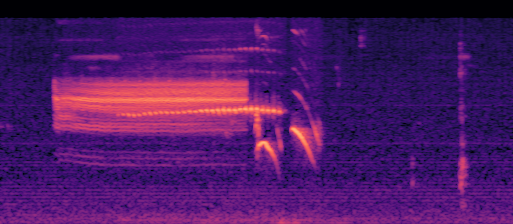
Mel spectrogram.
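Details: Sooty-headed bulbul, recorded to train and stimulate captive songbirds: one long raspy buzz that turns into a fast pulsing trill, then two quick down-slurred whistles and a faint click.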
